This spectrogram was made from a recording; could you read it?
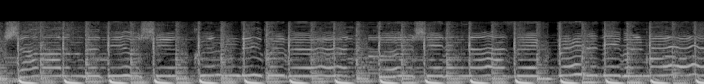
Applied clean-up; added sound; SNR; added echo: none; none; none; none.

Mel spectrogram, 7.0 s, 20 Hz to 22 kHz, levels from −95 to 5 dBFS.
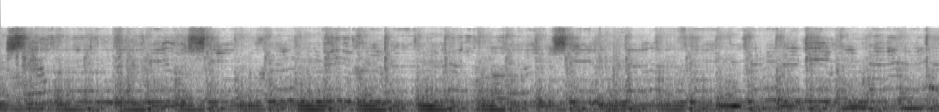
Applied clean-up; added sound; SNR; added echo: neural separator model SepFormer DNS4.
